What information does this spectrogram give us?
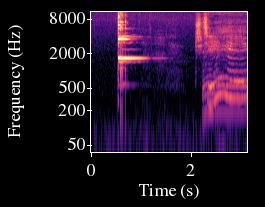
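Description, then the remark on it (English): Glasses clink together once in a toast, a bright chime whose ringing tone slowly fades, followed by a person speaking loudly. “Cheers!”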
